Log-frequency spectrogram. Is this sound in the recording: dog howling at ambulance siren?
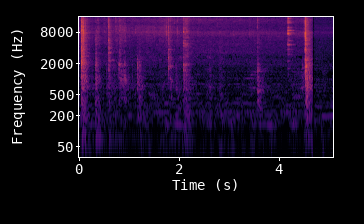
no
